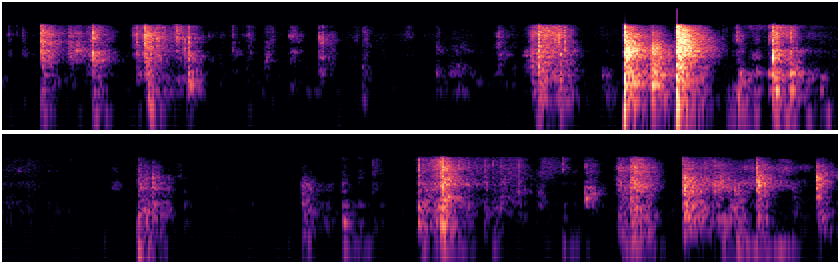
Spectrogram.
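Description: Foil card-pack wrappers crinkling and tearing, and trading cards being handled, in irregular bursts. A few louder knocks and rattles come around three seconds in, as a metal card tin is set down and handled.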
